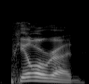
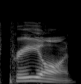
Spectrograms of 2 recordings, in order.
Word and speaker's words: Piorun: at time I I I pronounce that wrong I said porun so it's preon all right let's let's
